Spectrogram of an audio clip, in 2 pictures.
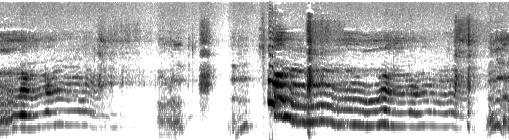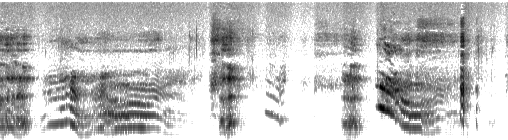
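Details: Rhodesian Ridgeback dog "talking": drawn-out, wavering whine-howls rich in harmonics, rising and falling in pitch, delivered in bursts of a few seconds with short gaps, mixed with brief yips and whimpers.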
